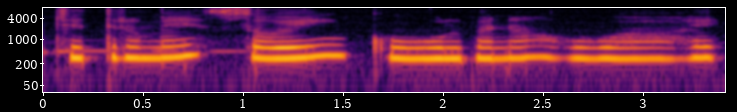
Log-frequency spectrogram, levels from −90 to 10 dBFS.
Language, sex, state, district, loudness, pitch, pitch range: Hindi, male, Madhya Pradesh, Bhopal, -14 LUFS, 300 Hz, 290-315 Hz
